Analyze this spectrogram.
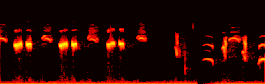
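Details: Female quail hunting call: high, clipped double chirps about every half second, then a few scattered squeaky notes, over a low steady mechanical hum.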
